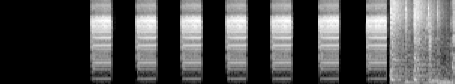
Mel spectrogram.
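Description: Digital alarm clock beeping: seven short beeps of a steady tone, a little over half a second apart. About five seconds in, a rock band with drum kit comes in.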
